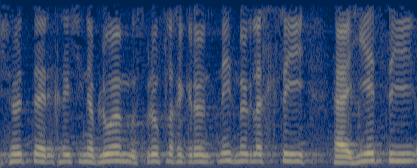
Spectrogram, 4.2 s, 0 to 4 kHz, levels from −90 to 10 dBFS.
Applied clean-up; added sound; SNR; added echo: none; none; none; none.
